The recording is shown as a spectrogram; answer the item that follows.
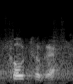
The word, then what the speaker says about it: photograph: For example, let's look at the word photo, photograph. The stress is on the first syllable.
